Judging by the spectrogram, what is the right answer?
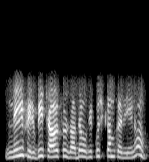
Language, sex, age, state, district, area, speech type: Urdu, female, 18-30, Uttar Pradesh, Balrampur, rural, conversation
